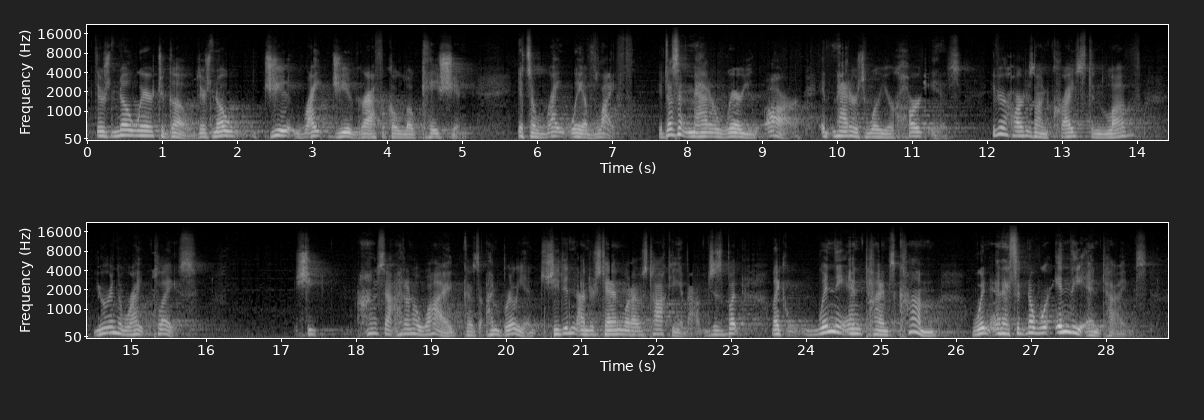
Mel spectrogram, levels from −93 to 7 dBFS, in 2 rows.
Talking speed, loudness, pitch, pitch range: 160 wpm, -29 LUFS, 140 Hz, 120-155 Hz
